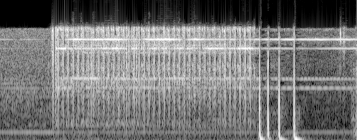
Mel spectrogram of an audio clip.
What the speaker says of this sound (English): And your computer is ringing.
